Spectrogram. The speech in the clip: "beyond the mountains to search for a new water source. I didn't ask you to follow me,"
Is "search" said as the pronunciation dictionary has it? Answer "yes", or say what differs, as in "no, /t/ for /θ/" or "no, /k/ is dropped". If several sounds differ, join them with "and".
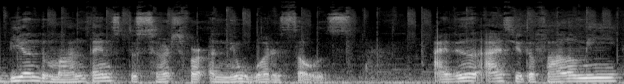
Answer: yes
